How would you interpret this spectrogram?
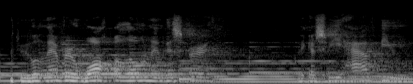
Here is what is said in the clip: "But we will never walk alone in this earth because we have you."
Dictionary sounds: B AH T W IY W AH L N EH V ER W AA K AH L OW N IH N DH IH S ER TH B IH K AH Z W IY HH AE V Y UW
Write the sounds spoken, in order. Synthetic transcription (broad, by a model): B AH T W IY W AH L N EH V ER W AA K AH L OW N IH N DH IH S ER TH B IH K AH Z W IY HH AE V Y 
